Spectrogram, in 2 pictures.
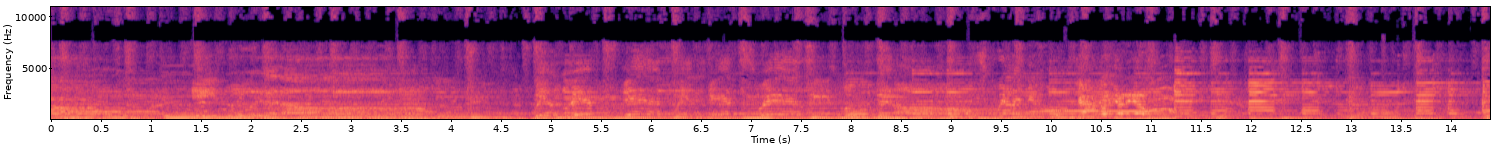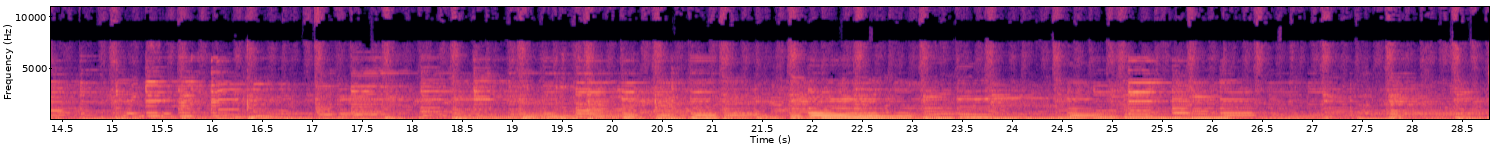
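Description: A small country band's instrumental break, with dobro and electric guitar playing lead lines full of sliding, bending notes. A washboard keeps a steady scraping rhythm underneath.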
